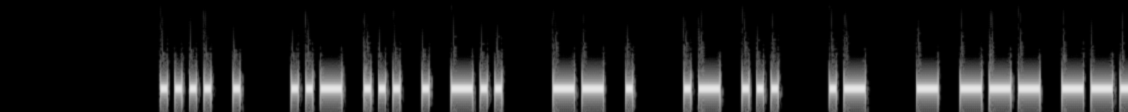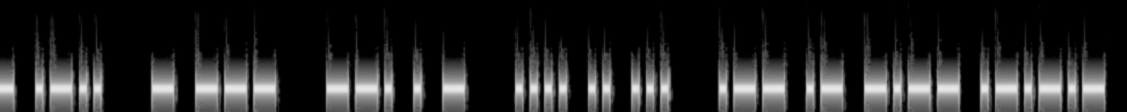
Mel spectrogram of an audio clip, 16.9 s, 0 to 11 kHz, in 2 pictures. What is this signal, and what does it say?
Morse code, heard as a keyed tone, about 22 wpm, 700 Hz. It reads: HE USED ME AS A TOOL TO GET HIS WAY.
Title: Sentences from Top 1000 Words - Review Part 6 - 22wpm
